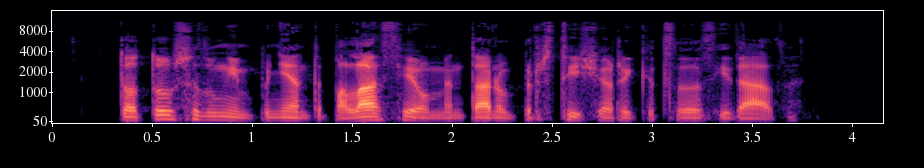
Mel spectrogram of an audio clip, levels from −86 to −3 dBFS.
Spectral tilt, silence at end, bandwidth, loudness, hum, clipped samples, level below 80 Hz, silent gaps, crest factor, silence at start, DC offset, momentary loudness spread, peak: -5 dB/octave; 0.45 s; 11.5 kHz; -26 LUFS; none; under 0.1%; -64 dBFS; none; 26 dB; 0.35 s; under 0.1%; 12 LU; -2 dBFS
